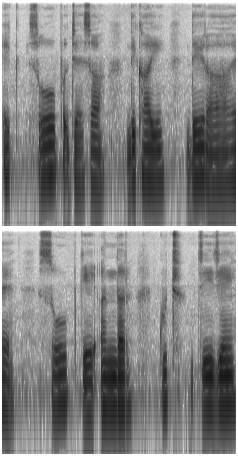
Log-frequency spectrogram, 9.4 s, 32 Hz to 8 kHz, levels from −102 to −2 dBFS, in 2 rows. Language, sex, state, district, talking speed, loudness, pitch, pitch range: Hindi, male, Haryana, Charkhi Dadri, 75 wpm, -20 LUFS, 105 Hz, 100-115 Hz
